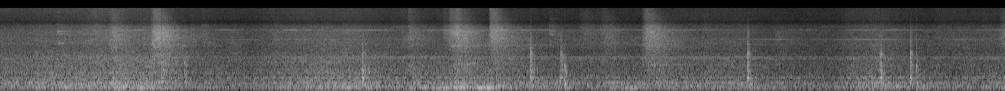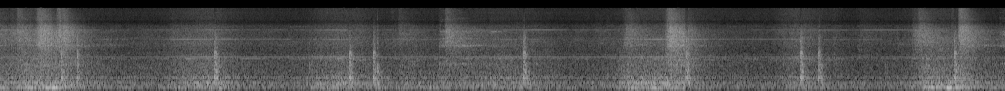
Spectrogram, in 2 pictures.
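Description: Hollow-ram hydraulic jack, driven by a hydraulic pump, pressing a V-belt pulley onto a screw compressor shaft. A steady mechanical din runs throughout, with a hissing surge every few seconds and scattered sharp metallic clicks.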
